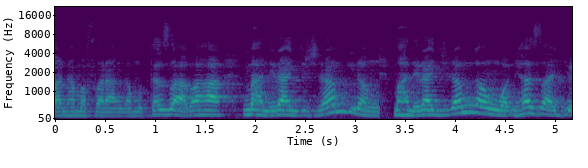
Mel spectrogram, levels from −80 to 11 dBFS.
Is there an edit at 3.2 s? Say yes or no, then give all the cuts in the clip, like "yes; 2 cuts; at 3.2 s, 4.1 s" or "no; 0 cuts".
yes; 1 cut; at 3.2 s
